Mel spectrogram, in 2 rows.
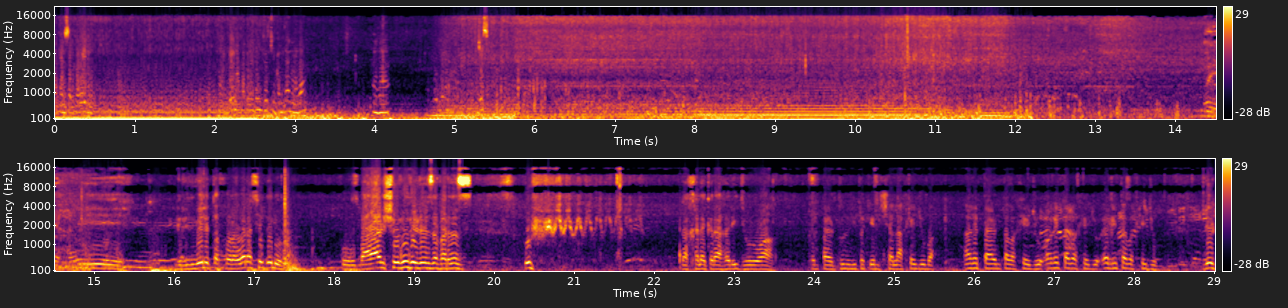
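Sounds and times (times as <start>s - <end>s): car engine droning: 0.0s - 29.0s.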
